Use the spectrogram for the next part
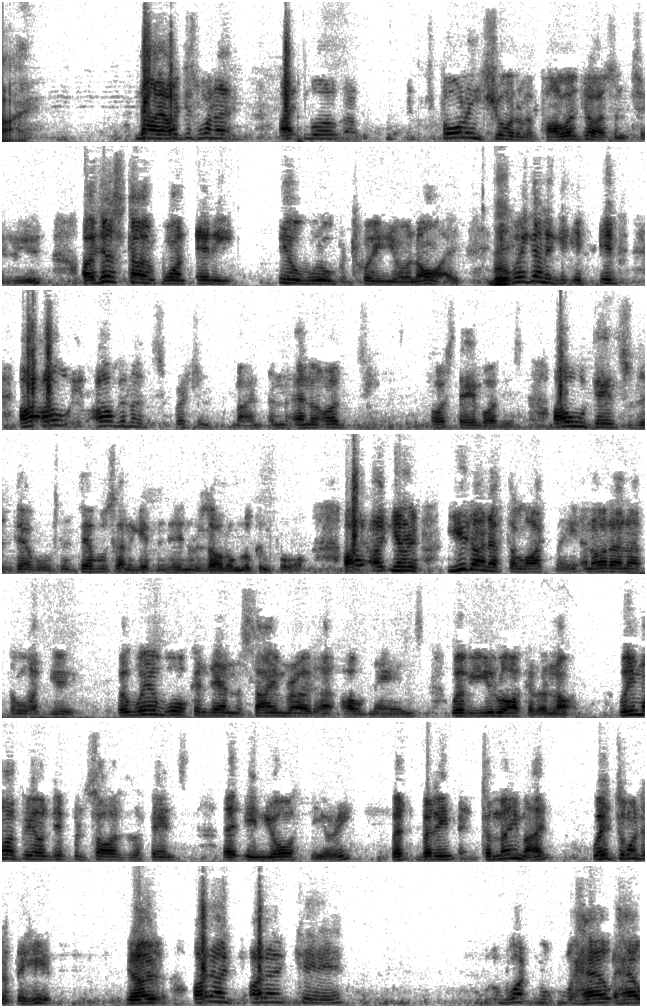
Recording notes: Apologies for the sound. This is what happens when you're not in the studio trying to record live.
